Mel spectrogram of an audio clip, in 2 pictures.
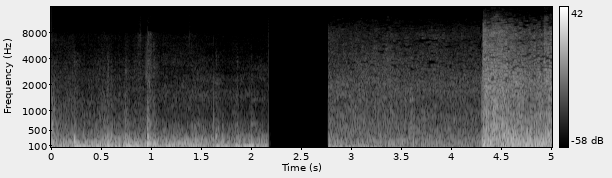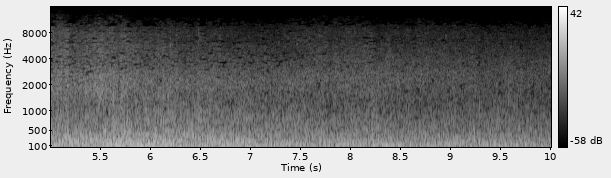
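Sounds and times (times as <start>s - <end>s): explosion boom: 4.3s - 9.9s
explosion roar: 4.3s - 10.0s.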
